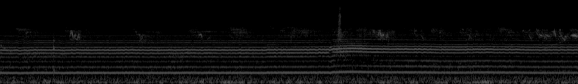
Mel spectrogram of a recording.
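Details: Mating bumblebees in a back yard hum continuously, a smooth harmonic buzz that rises briefly in pitch midway and then settles back to its steady drone.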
